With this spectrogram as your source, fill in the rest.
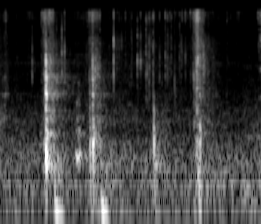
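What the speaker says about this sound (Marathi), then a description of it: "यासाठी पालक आपण चिरून घेऊ" A knife chops fresh spinach leaves on a board for a buttermilk spinach dish. Four or five crisp cuts fall at an irregular pace, close and moderately loud.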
